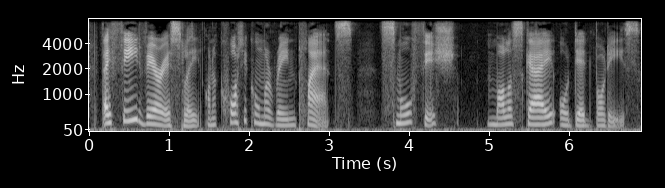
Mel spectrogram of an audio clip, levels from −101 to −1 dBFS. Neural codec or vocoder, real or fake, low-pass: vocoder, 22.05 kHz, 80 mel bands, Vocos; fake; 7.2 kHz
